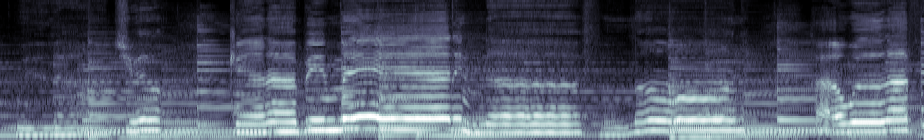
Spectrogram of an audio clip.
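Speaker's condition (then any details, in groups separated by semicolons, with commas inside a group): No condition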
